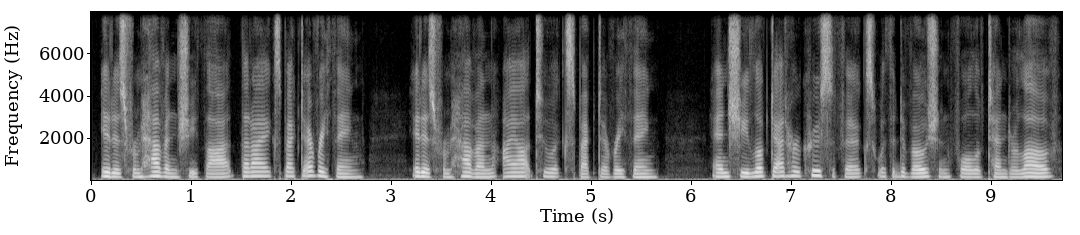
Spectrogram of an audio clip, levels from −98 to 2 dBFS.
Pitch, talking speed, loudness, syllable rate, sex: 180 Hz, 200 wpm, -18 LUFS, 5.7 syllables/s, female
